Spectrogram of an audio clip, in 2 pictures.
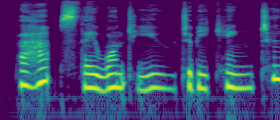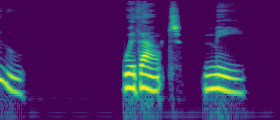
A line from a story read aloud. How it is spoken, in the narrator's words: I said quietly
